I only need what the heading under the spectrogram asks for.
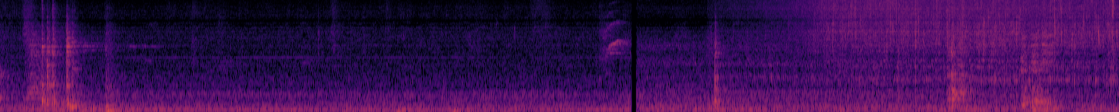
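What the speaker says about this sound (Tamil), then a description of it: "சால்ட் உப்பு நம்ம கொஞ்சம் சேர்த்து தூவி கொஞ்சம் வதக்கி விட்டுக்கிறோம்." The base for Ambur chicken biryani sizzles softly as it is sautéed with salt, with clinks and scrapes of a spoon against the pot and a brighter sizzle toward the end.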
